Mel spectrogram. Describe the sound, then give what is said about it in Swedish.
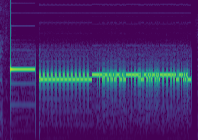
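An outgoing phone call signal: a brief high electronic beep, then after a tiny gap one long, steady, high-pitched tone lasting about three seconds, loud and alone with no voices. “Då ringer vi honom nu.”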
